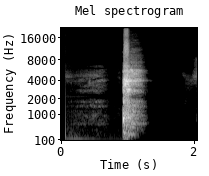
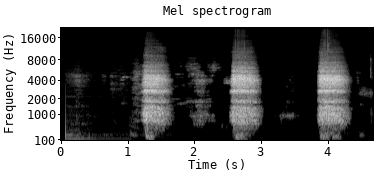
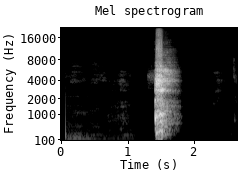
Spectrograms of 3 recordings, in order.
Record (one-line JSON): {"cough_length": "2.0 s", "cough_amplitude": 31733, "cough_signal_mean_std_ratio": 0.3, "exhalation_length": "4.7 s", "exhalation_amplitude": 32768, "exhalation_signal_mean_std_ratio": 0.44, "three_cough_length": "2.6 s", "three_cough_amplitude": 32768, "three_cough_signal_mean_std_ratio": 0.26, "survey_phase": "beta (2021-08-13 to 2022-03-07)", "age": "45-64", "gender": "Female", "wearing_mask": "No", "symptom_cough_any": true, "symptom_runny_or_blocked_nose": true, "symptom_fatigue": true, "symptom_change_to_sense_of_smell_or_taste": true, "symptom_onset": "5 days", "smoker_status": "Ex-smoker", "respiratory_condition_asthma": false, "respiratory_condition_other": false, "recruitment_source": "Test and Trace", "submission_delay": "1 day", "covid_test_result": "Positive", "covid_test_method": "RT-qPCR", "covid_ct_value": 21.2, "covid_ct_gene": "N gene"}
